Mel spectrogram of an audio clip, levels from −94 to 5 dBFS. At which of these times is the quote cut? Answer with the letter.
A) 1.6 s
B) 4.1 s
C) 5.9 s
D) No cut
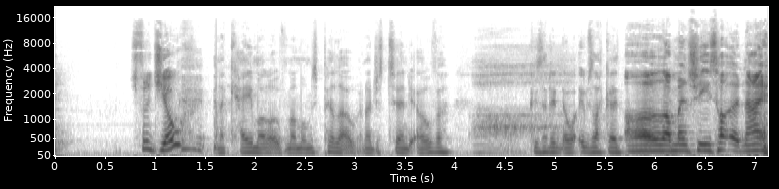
A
